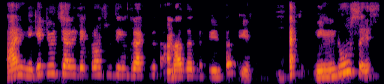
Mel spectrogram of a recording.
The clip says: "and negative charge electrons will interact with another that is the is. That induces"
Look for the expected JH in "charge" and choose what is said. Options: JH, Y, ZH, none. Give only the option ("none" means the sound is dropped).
none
